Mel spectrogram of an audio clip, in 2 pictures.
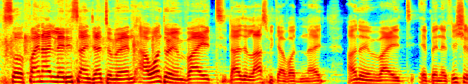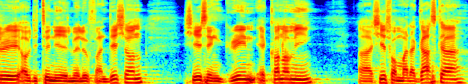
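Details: Adult man speaking through a microphone; ordinary speech.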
